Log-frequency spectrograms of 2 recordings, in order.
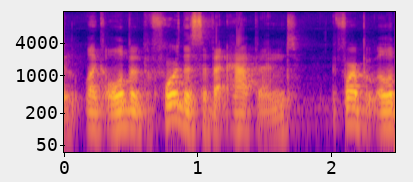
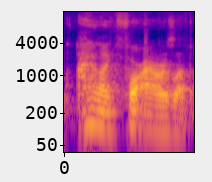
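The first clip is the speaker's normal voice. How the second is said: ordinary talk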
